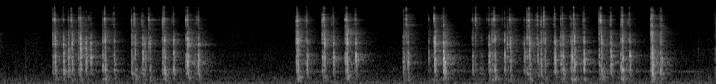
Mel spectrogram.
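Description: A black plastic computer keyboard is typed on in close-up with long white-tipped acrylic nails. Bursts of quick, bright, clicky taps come in three runs, separated by brief pauses.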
